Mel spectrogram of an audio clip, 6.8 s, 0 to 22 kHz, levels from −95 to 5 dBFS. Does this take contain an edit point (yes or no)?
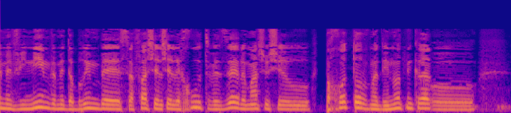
yes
